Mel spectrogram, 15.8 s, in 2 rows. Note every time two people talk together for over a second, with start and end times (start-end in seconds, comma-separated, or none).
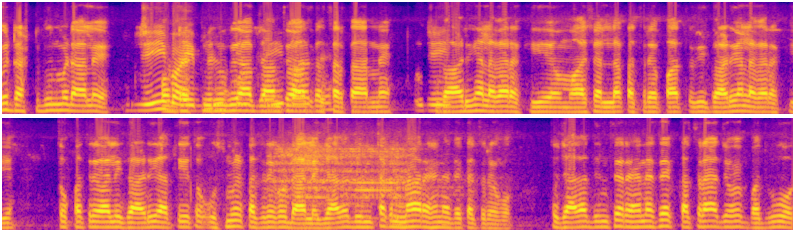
1.6-3.3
